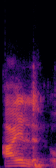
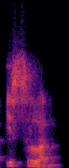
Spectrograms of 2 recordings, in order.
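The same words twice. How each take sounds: First: "Island" as "EYE-lund", s left silent; correct pronunciation. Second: "Island" read as "ISS-lan", s sounded; mispronounced island. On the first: Teacher confirming the word for learners, "Island" with silent s. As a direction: say "Island" without any s. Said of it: "that is the correct pronunciation". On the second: Teacher showing how some people misread it, "Island" as "iss-lan". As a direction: say "Island" as spelt, with short i and s. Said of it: "mungkin ada beberapa orang akan bacanya". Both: Shown as a demonstration.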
